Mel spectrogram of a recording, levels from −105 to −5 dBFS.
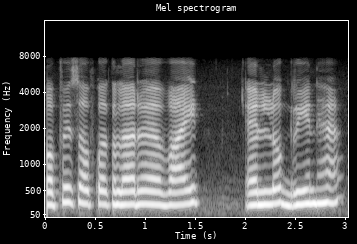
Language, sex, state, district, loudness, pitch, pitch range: Hindi, female, Jharkhand, Palamu, -12 LUFS, 245 Hz, 240-265 Hz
